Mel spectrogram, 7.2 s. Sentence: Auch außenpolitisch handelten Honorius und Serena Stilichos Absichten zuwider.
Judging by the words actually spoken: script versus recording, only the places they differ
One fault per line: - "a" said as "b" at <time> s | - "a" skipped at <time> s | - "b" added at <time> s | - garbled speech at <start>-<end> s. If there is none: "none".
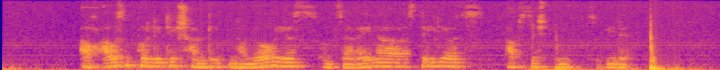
none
